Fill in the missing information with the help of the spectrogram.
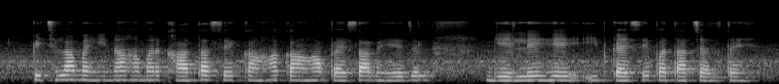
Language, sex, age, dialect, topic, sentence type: Magahi, female, 25-30, Central/Standard, banking, question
